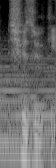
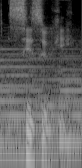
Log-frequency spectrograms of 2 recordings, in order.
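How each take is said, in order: First: The name begins with an sh sound. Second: The name begins with a plain s sound. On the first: "it's more like Shizuki" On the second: "instead of just Shizuki"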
